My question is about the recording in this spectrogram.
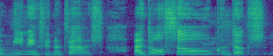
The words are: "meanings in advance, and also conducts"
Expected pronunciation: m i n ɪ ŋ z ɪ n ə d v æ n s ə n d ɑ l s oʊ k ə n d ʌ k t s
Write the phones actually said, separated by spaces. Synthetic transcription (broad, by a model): m i n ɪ ŋ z ɪ n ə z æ s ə n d ɑ l s oʊ k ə n d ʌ k t s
